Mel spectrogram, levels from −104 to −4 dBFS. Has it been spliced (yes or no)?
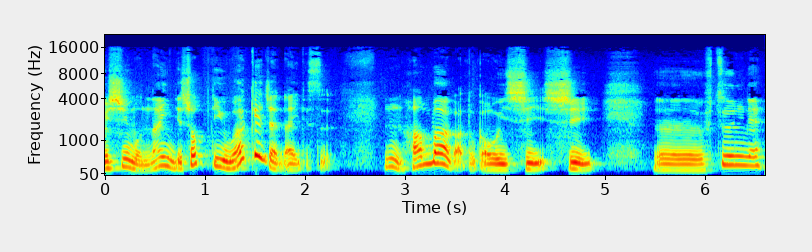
no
